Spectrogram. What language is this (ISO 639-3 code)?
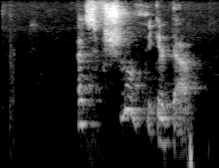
kab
